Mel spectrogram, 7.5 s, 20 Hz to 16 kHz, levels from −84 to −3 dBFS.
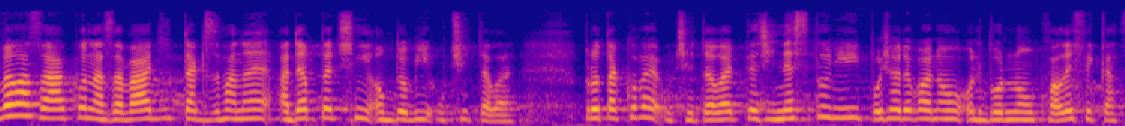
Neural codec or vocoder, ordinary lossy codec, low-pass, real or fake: autoencoder, 48 kHz, 32 numbers a frame, DAC-VAE, trained on Japanese speech; MP3, 48 kbps; 14.4 kHz; fake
